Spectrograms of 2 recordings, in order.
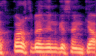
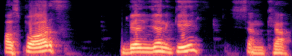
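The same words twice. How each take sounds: First: Said in the usual way. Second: Slow, broken into pieces with long pauses; slow dictation. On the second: Shown as a demonstration. Teacher dictating key points to students, slow and broken up. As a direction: dictate piece by piece for note-taking.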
